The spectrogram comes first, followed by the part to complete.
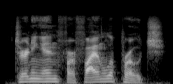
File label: Pilot Approach, Pilot, male; Pa Announcement; VoiceBox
